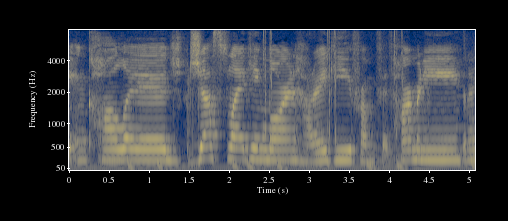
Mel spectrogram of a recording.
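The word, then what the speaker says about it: Jauregui: know like you know her name is Lauren her eggy but I've been watching interviews of her lately and she's been saying Lauren how tidy which is obviously the way to pronounce her last name so I'm just trying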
